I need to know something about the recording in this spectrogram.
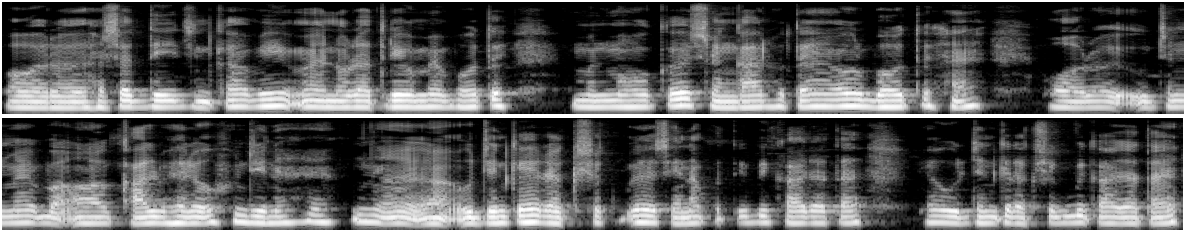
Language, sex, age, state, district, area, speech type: Hindi, male, 18-30, Madhya Pradesh, Ujjain, urban, spontaneous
